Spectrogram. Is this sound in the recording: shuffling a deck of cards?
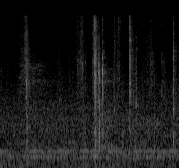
yes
